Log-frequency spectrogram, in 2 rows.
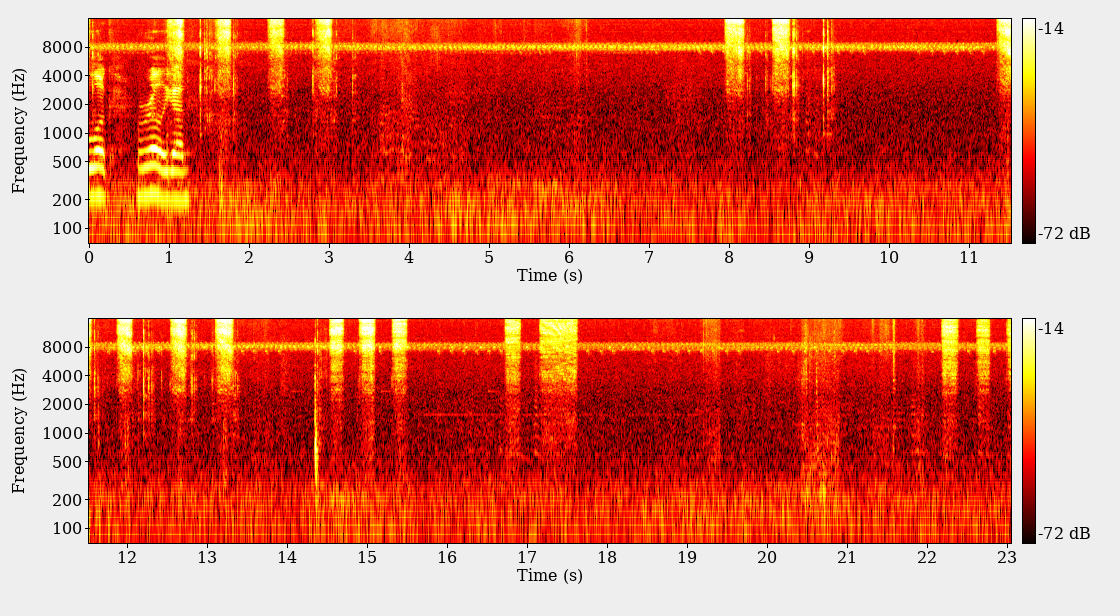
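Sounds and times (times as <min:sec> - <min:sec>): aerosol spray can hissing: 0:01.4 - 0:03.2, 0:08.0 - 0:08.9, 0:11.4 - 0:13.4, 0:14.4 - 0:15.6, 0:16.7 - 0:17.7, 0:22.2 - 0:23.0.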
